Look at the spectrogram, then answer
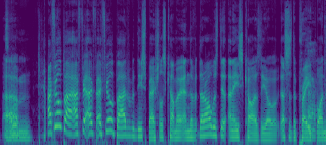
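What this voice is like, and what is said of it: British accent. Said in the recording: “Just with your accent, it sounded a bit harsh ... that's with your British ears ... the way his accent goes”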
